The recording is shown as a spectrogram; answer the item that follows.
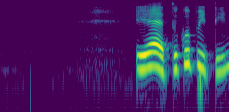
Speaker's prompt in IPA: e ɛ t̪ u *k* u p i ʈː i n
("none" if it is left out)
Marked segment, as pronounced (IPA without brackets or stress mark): k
